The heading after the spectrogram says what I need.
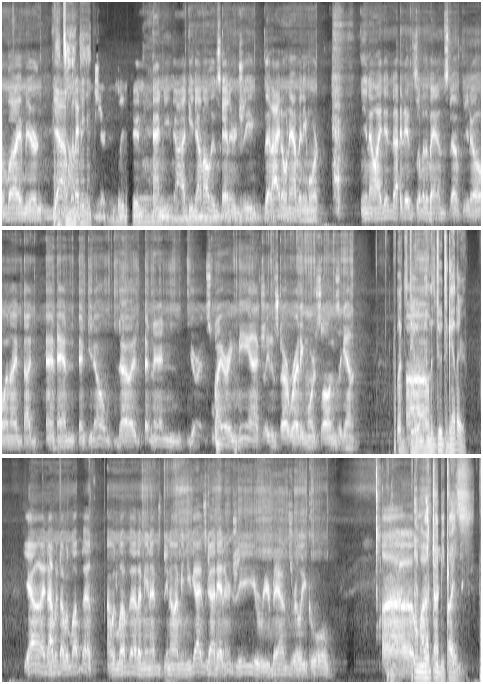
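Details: Laryngectomee man who speaks with an electrolarynx (artificial voice) and gets scoped regularly; electrolarynx speech.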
